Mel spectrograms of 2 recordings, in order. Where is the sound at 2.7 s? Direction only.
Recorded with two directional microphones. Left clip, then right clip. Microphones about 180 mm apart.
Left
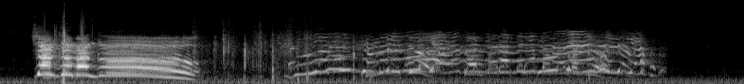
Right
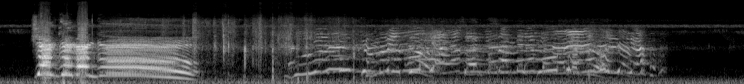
Centre (ahead or behind).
